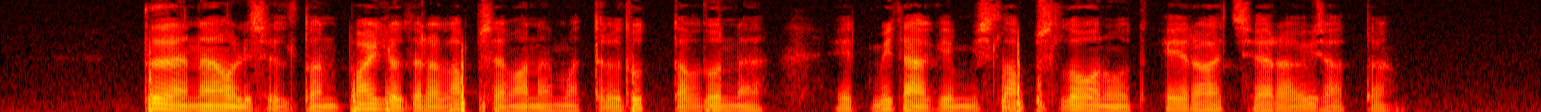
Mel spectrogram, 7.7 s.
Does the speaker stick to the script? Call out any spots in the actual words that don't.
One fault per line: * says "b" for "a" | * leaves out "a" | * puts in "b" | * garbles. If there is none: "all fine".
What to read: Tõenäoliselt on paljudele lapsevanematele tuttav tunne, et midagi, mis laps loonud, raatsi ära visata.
* puts in "ei"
